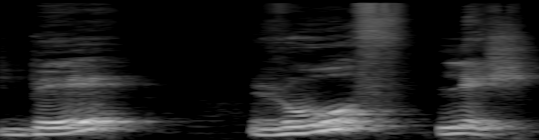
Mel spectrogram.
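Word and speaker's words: beruflich: roof leash ठीक है मैंने आपको कई दफा बताया है कि जर्मन जुबान को जितना तोड़ के प्रोनाउंस करेंगे उतना अच्छा प्रोनाउंस होगा क्यों क्योंकि जर्मन जुबान में एक-एक अल्फाबेट प्रोनाउंस होता है बे रूफिश बेरूफलिश ठीक है तो ये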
